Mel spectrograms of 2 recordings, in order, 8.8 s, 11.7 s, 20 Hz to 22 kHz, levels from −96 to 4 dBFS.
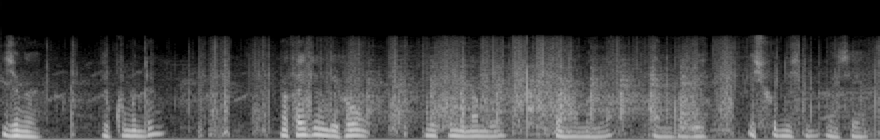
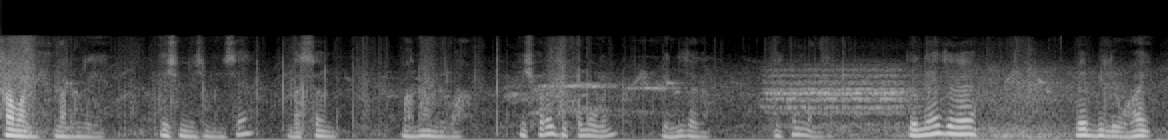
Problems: low volume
